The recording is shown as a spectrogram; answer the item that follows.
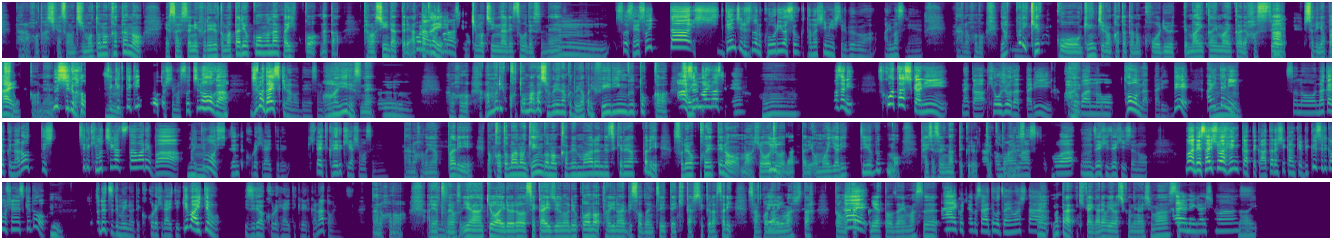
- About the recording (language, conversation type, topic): Japanese, podcast, 一番心に残っている旅のエピソードはどんなものでしたか？
- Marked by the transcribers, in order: laughing while speaking: "むしろ"; "言葉" said as "ことま"; other noise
